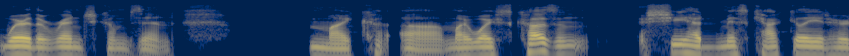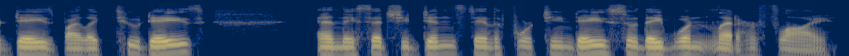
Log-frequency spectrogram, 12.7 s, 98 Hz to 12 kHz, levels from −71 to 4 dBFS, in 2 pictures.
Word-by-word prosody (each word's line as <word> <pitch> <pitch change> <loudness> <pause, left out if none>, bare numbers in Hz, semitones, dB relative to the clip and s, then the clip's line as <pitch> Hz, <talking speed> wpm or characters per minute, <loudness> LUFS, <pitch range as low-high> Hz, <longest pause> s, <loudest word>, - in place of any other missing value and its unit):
where 120 -1 +8
the 105 - +2
wrench 110 -1 0
comes 95 -2 -8
in. 85 -2 -5 1.0
My 100 -3 +1
cou - - -10
uh, 85 -4 +1
my 100 +3 +1
wife's 110 -1 +1
cousin, 125 -5 +2 0.4
she 135 -1 0
had 115 -3 +1
miscalculated 115 0 0
her 105 -1 +1
days 110 +2 +2
by, 100 +1 0
like, 95 0 -1
2 125 - -5
days, 120 - +3 0.8
and 110 -1 +1
they 110 - +1
said 115 +2 -1
she 110 - -4
didn't 115 +4 -2
stay 115 - -2
the 110 -1 -3
14 115 0 -6
days, 120 +2 +3
so 125 - -2
they 110 0 +5
wouldn't 110 +1 -1
let 100 -3 +3
her 95 +4 -8
fly. 90 -3 -3
110 Hz, 165 wpm, -25 LUFS, 100-115 Hz, 1.0 s, where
